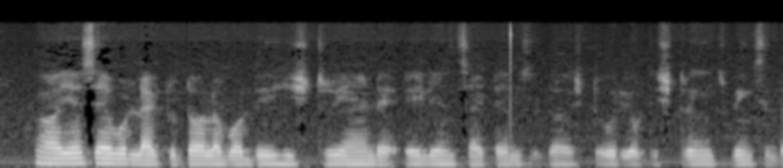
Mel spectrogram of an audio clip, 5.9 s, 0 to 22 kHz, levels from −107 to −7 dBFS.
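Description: Speech, with one electrical switching spike at 3.83 s, between "history and uh alien" and "the story of": a single sharp snap peaking around -10 dBFS, likely an arc from a nearby switch picked up by the audio line.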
